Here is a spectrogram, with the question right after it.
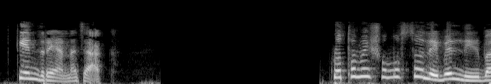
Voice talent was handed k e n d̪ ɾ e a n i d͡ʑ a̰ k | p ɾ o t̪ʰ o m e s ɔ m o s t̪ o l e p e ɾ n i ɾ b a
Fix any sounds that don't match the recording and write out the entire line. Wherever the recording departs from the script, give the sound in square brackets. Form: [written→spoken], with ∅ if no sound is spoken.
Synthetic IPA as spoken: k e n d̪ ɾ e a n [i→a] d͡ʑ a̰ k | p ɾ o t̪ʰ o m e [s→ʃ] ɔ m o s t̪ o l e [p→b] e [ɾ→l] n i ɾ b a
